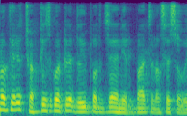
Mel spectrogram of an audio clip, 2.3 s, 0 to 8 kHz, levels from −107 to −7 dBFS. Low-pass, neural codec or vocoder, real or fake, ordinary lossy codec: 7.2 kHz; codec, 16 kHz, 1 kbps, FunCodec, trained on Chinese and English, 50 frames a second; fake; none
